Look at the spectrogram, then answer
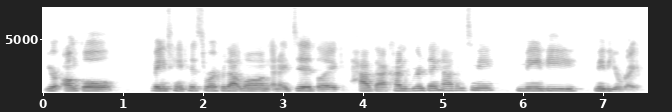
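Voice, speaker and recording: A woman telling a personal story in a casual, conversational and somewhat halting way. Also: lowish voice.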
